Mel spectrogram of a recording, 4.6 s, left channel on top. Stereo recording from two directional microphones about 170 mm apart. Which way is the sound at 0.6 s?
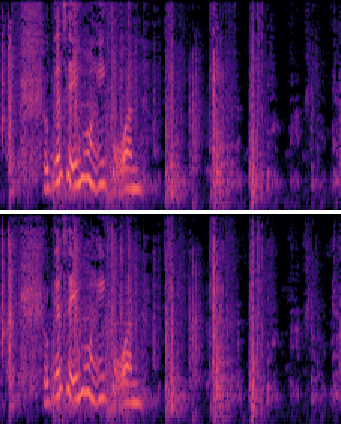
20° left (ahead or behind).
